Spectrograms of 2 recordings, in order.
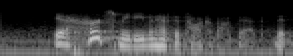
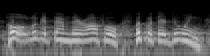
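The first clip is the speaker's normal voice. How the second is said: lightly acted, higher-pitched accusers; mock indignation; 6 semitones higher than usual. Pharisees pointing at disciples eating on the Sabbath, mock indignant. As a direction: put on a touch of scandalized fault-finding.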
